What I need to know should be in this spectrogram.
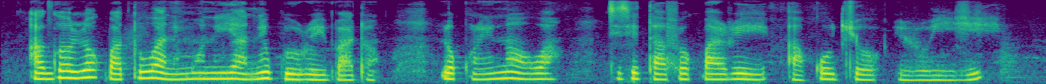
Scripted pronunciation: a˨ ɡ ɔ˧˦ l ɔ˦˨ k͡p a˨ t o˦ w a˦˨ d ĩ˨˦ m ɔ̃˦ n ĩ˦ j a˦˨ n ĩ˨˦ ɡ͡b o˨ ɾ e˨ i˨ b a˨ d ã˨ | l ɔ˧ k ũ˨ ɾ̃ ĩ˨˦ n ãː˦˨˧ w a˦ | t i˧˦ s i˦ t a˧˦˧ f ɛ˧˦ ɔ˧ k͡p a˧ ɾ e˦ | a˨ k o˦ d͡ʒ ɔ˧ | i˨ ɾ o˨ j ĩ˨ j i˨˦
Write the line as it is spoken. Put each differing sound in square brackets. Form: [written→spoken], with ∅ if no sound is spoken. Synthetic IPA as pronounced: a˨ ɡ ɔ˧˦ l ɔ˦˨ k͡p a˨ t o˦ w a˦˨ [d→n] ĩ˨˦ m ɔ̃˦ n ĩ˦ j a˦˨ n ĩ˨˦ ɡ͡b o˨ ɾ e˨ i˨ b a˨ d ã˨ | l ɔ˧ k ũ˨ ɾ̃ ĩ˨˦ n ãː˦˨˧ w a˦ | t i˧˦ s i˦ t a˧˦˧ f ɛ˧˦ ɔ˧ k͡p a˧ ɾ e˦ | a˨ k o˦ d͡ʒ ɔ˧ | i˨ ɾ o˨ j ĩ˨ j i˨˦

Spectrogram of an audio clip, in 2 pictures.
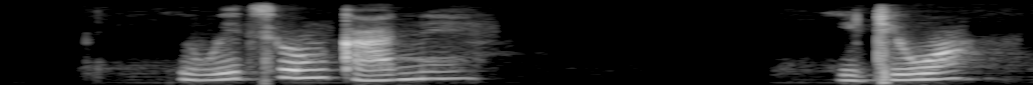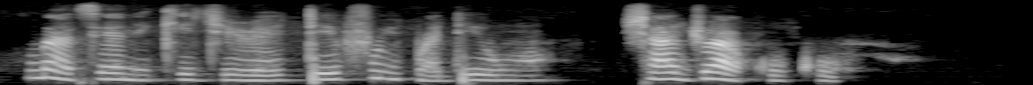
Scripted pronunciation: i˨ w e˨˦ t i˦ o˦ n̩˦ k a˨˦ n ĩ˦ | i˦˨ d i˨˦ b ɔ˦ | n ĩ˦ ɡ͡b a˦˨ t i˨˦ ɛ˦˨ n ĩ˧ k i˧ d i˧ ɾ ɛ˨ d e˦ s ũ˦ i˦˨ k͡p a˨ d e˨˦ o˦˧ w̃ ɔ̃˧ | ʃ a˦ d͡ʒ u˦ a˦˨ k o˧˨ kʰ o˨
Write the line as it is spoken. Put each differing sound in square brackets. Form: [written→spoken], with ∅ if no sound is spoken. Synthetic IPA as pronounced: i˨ w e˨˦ t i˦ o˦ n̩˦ k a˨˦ n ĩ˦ | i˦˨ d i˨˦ [b→w] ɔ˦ | n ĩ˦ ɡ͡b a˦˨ t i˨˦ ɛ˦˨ n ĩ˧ k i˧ [d→d͡ʒ] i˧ ɾ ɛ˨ d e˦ [s→f] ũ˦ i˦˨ k͡p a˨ d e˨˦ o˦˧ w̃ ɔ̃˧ | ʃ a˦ d͡ʒ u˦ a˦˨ k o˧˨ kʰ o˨

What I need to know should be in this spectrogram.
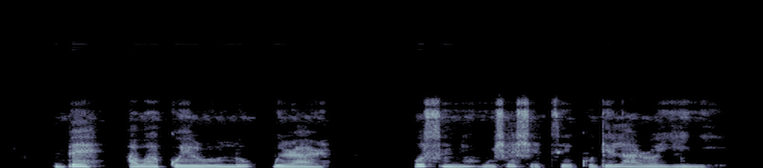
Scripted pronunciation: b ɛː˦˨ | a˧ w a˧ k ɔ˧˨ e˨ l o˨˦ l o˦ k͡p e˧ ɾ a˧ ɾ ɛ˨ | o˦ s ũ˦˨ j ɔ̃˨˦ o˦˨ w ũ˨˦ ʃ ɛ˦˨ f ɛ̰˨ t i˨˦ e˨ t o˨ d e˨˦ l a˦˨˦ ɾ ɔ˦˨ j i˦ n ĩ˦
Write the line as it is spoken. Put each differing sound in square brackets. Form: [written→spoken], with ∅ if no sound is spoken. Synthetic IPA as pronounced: b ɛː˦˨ | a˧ w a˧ k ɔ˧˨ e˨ [l→ɾ] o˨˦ l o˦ k͡p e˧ ɾ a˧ ɾ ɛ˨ | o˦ s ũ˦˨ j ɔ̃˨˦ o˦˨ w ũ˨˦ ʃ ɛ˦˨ [f→ʃ] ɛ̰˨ t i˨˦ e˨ [t→k] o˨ d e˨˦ l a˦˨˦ ɾ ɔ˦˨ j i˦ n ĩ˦

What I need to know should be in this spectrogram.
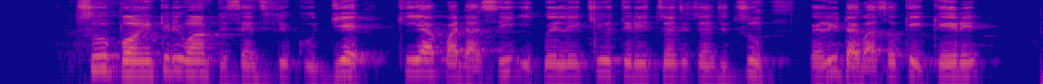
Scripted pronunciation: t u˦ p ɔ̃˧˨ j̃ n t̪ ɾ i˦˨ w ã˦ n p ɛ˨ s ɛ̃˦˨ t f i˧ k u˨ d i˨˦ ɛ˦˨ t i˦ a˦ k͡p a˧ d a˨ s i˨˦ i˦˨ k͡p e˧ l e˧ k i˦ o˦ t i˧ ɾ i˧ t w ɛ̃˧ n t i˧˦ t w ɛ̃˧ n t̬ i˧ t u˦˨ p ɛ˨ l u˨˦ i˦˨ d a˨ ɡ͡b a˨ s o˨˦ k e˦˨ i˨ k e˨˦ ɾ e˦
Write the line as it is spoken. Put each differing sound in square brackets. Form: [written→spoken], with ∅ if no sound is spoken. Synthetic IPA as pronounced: t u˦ p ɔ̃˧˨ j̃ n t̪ ɾ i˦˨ w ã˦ n p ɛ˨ s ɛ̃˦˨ t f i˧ k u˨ d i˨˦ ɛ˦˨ [t→k] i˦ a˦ k͡p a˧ d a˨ s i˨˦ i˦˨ k͡p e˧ l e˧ k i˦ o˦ t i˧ ɾ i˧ t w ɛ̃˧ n t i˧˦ t w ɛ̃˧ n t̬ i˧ t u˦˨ [p→k͡p] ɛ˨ l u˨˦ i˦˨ d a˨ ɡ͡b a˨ s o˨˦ k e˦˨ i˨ k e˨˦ ɾ e˦

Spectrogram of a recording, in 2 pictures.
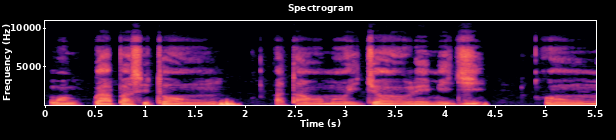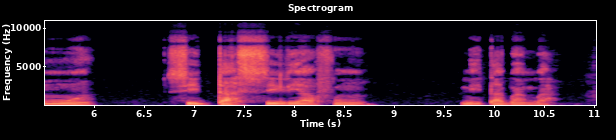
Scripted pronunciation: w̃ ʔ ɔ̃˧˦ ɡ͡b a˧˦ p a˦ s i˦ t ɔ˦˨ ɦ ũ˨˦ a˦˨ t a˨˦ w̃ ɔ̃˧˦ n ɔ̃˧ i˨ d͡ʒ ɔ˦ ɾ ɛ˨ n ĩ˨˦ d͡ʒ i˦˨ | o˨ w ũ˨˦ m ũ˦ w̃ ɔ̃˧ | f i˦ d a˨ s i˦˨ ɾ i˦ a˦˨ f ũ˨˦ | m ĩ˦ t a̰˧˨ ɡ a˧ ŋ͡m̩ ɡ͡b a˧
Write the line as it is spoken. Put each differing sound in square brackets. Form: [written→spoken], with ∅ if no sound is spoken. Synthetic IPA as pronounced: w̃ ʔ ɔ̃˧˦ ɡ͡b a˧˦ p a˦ s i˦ t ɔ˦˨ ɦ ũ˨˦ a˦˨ t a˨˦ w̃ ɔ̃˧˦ [n→m] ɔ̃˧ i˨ d͡ʒ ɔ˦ ɾ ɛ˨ [n→m] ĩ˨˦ d͡ʒ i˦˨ | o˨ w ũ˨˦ m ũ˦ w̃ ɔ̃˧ | [f→s] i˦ d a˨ s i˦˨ ɾ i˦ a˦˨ f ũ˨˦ | [m→n] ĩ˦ t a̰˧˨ [ɡ→ɡ͡b] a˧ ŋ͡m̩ ɡ͡b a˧

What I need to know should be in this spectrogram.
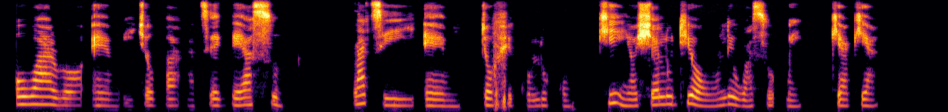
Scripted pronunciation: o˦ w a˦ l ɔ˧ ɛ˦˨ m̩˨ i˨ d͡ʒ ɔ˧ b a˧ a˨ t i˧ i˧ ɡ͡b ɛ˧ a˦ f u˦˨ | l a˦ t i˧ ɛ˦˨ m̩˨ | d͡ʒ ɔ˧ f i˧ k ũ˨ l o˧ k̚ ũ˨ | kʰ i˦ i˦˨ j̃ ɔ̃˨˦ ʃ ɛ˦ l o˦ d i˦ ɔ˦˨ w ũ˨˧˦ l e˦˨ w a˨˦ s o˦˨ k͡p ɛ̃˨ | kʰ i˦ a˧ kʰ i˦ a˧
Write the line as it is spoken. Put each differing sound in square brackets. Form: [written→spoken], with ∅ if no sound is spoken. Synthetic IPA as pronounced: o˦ w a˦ [l→ɾ] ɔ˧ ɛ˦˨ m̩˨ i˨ d͡ʒ ɔ˧ b a˧ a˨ t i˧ [i˧→ɛ˧] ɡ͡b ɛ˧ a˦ [f→s] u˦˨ | l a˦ t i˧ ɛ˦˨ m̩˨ | d͡ʒ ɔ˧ f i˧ k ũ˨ l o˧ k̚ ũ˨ | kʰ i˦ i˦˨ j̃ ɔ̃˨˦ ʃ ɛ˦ l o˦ d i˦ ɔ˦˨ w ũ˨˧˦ l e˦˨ w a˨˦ s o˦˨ k͡p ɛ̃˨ | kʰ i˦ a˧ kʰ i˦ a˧

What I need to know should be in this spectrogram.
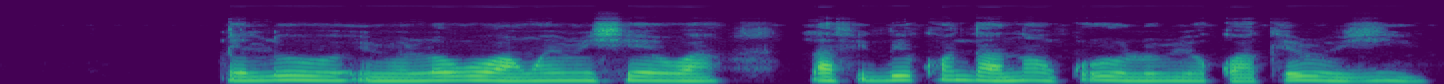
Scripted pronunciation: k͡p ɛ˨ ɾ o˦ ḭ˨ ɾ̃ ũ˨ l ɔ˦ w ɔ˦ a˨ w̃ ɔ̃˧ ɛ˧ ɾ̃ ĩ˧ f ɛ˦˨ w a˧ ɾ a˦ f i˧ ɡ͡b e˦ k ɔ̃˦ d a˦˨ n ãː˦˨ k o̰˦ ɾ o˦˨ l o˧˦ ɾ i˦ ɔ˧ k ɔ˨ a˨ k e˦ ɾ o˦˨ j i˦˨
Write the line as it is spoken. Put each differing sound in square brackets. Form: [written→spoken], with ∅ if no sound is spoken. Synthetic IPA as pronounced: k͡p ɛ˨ [ɾ→l] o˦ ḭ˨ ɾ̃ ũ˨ l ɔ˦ w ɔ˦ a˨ w̃ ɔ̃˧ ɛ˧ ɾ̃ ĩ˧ [f→ʃ] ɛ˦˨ w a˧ [ɾ→l] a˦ f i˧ ɡ͡b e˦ k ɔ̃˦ d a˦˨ n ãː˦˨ k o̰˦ ɾ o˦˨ l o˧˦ ɾ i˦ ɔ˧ k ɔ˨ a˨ k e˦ ɾ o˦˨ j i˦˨

